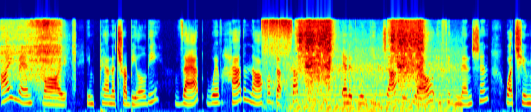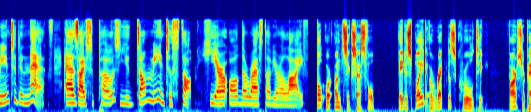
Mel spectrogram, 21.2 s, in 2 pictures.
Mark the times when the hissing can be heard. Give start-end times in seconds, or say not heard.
0.0-1.6, 5.2-9.3.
